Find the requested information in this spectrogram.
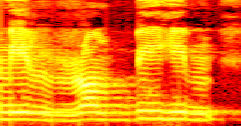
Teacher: یہاں نون بالکل ختم ہو جائے گا، یعنی میم کو آپ ڈائریکٹ را کے ساتھ ملائیں گے، اس کو کہتے ہیں ادغام۔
